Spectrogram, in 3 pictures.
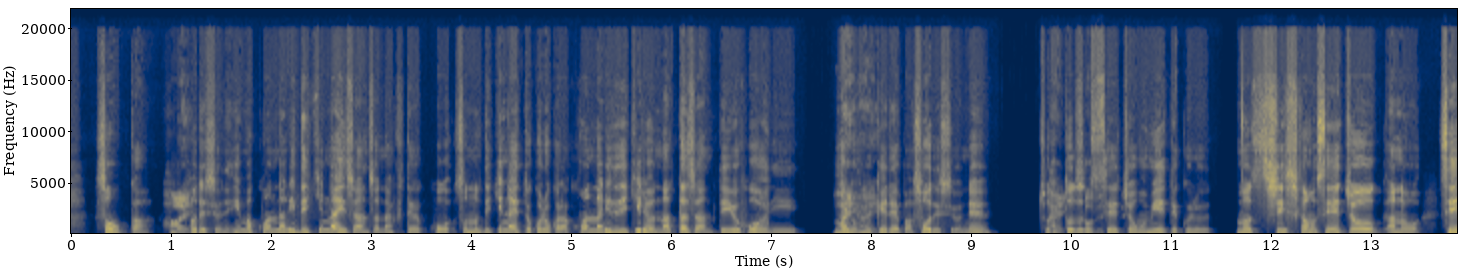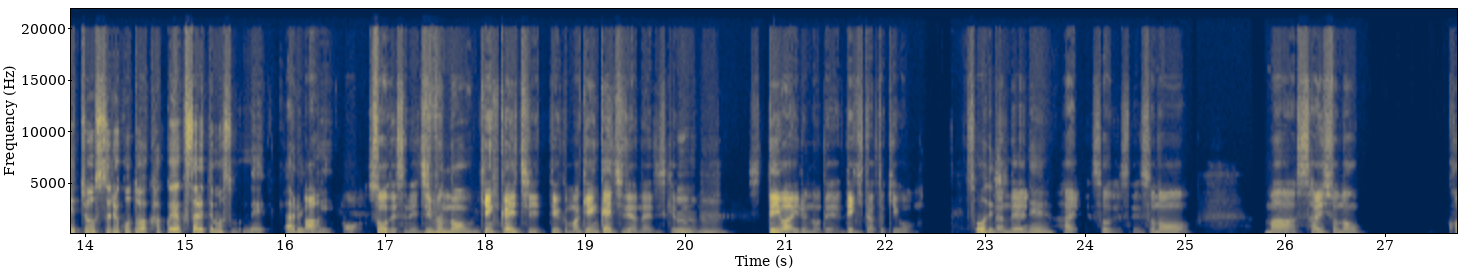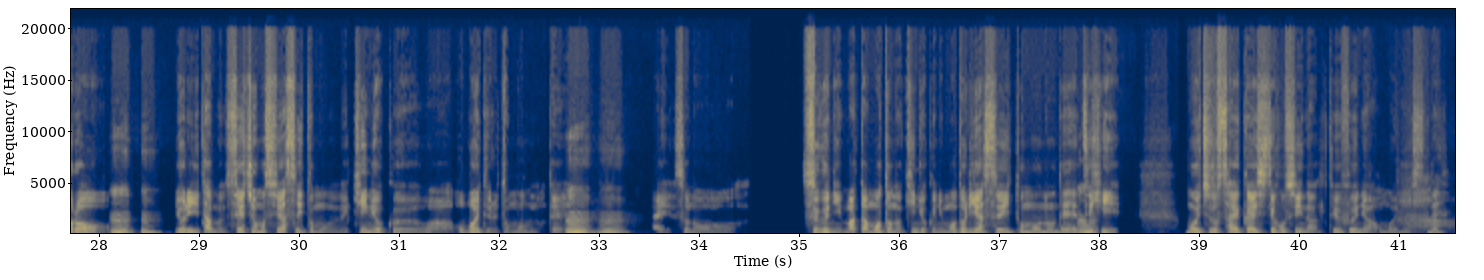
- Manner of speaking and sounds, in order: none
- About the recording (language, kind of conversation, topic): Japanese, advice, 長いブランクのあとで運動を再開するのが怖かったり不安だったりするのはなぜですか？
